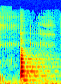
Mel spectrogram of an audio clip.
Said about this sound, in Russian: Тут за дверью раздалось очень громкое и нетерпеливое мяуканье. Кошка! Наша кошка с большой буквы.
